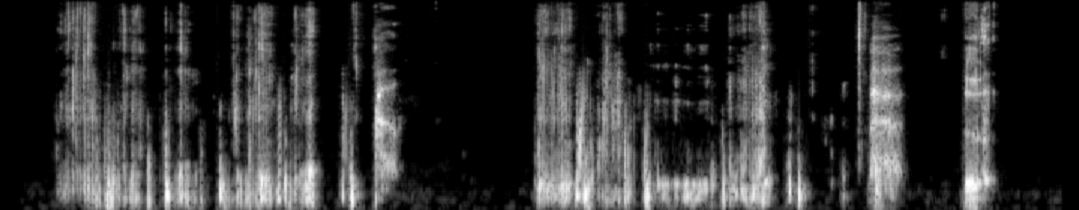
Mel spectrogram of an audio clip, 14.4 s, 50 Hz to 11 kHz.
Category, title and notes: Sound effects > Human sounds and actions
I chug some sparkling water very loudly out of a can. Loud burp at the end. I did not clean it up, I leave that to you to do in your preferred method! Recorded from my H1essential Handy Recorder
can, swallow, cola, coke, water, chugging, drink, sparkiling, chug, sip, soda, potion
